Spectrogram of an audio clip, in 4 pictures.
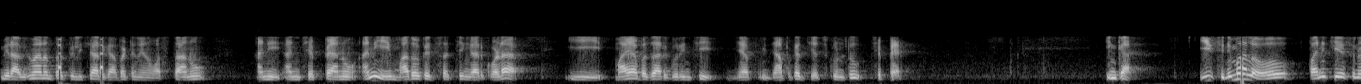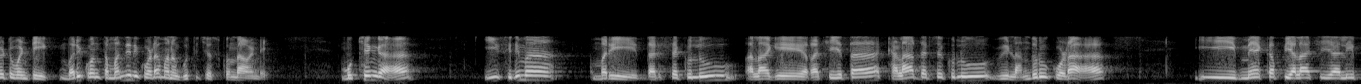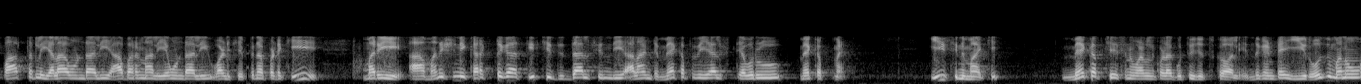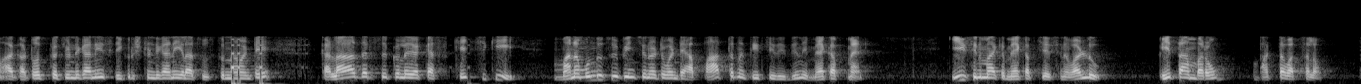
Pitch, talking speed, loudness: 185 Hz, 110 wpm, -20 LUFS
